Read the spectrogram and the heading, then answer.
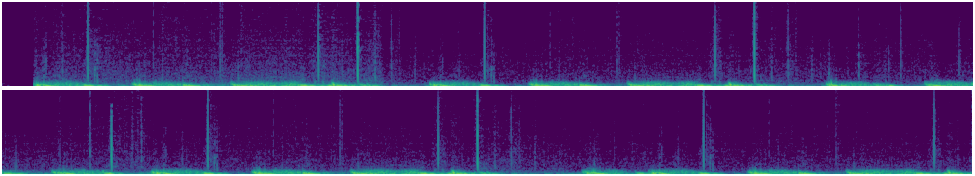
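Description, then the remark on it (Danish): A steady, loud, funky heartbeat rhythm plays solo as a loop, deep thudding beats repeating in quick succession with a low hum underneath and faint vinyl crackle, no voices. “Det er ren hjerterytmen, ja.”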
